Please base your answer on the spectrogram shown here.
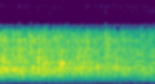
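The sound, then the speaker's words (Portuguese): Applause from an audience, a continuous, even hiss of many hands clapping that holds a steady level from start to finish, with no voices over it. “Palmas pra ela, glória a Deus.”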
